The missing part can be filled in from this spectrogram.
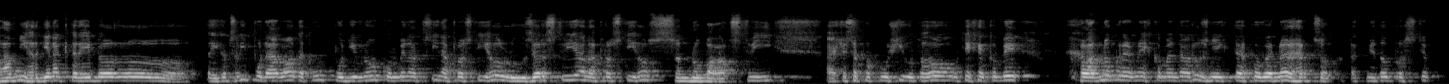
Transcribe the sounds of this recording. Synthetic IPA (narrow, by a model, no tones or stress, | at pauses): ɦlavɲiːɦr̩ɟɪnakt̪ɛɾɛjbɪl | t̪ɛɾiːt̪ot͡sɛliːpo̞daːvalt̪akovowpo̞ɟɪvnowko̞mbɪnat͡siːnapɾost̪iːɦo̞luːzɛɾst̪viːanapɾo̞st̪iːɦo̞snobaːst̪viːʔaɛʃcɛsɛpo̞kowʃiːut̪o̞ɦo̞ucɛxjako̞bɪ | xladno̞kɾɛvnexko̞mɛnt̪aːɾuːzɲɪk̚t̪jakovɛɾnɛɾɦɛɾt͡sokt̪ak̚mɲɛt̪opɾoscɛ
